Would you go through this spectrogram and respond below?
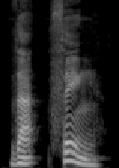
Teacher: if the next sound is DENTAL, the /t/ becomes an unreleased dental /t/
